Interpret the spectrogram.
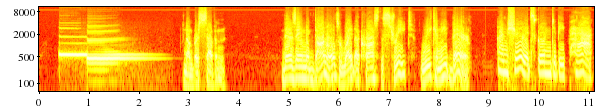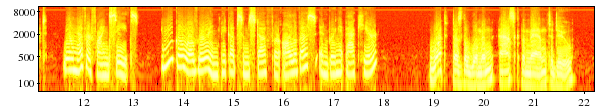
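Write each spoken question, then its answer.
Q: What does the woman ask the man to do?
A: Go to McDonald's and bring back food for everyone

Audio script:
[解析] M: There's a McDonald's right across the street. We can eat there. W: I'm sure it's going to be packed. We'll never find seats. Can you go over and pick up some stuff for all of us and bring it back here? Q: What does the woman ask the man to do?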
